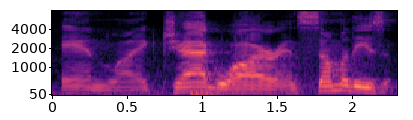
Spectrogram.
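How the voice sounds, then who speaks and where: A man's voice: medium pitch, expressive, measured pace, a bit bright. A man hosting a casual gaming podcast, chatting with friends and wrapping up the episode. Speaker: podcast host. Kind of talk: casual chat.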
